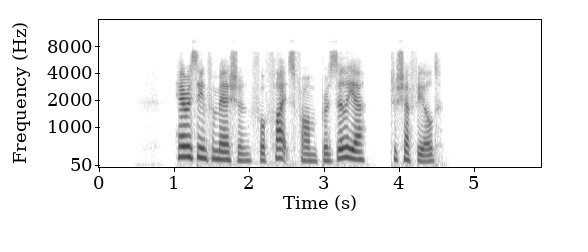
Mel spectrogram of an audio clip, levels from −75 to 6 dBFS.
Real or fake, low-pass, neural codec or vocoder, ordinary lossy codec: fake; 7.2 kHz; codec, 16 kHz, 0.2 kbps, FocalCodec; Opus, 16 kbps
